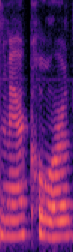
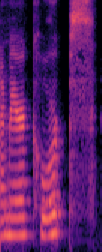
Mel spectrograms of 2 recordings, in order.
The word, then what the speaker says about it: AmeriCorps: So Americaore is Americanore like Marine Corps or core of an apple. It's not America corpse.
